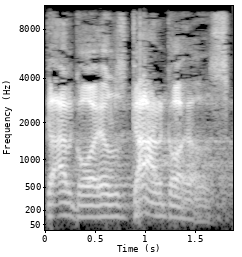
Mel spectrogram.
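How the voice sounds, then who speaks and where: An actor playing an excitable, gleefully eerie ringleader in an audio drama, exclaiming and urging in a declamatory way. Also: male voice, mid-range voice, slow, slightly rough, full character voice. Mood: sly, playful.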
